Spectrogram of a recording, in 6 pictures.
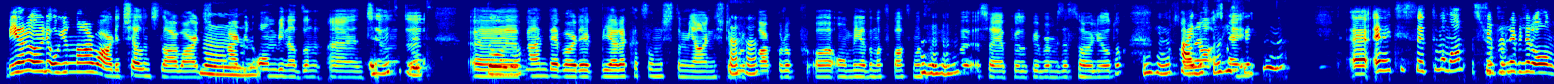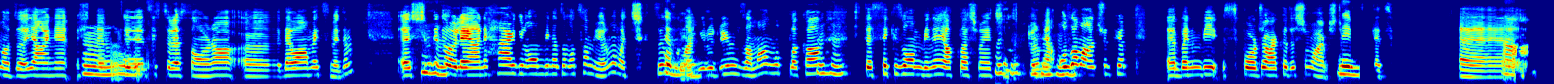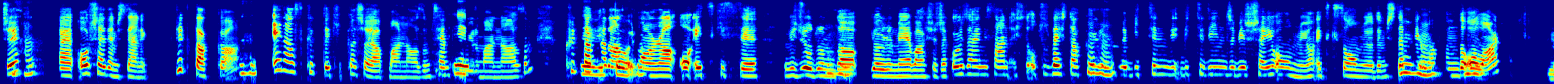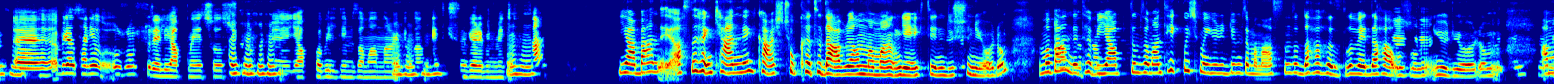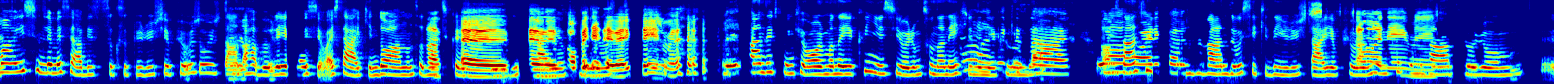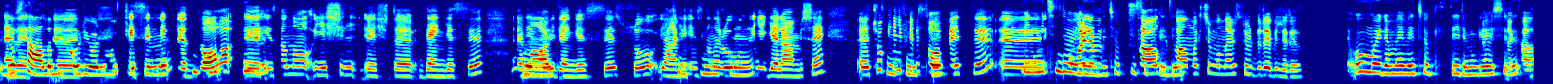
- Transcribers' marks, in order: in English: "challenge'lar"; distorted speech; tapping; in English: "challenge'ı"; other noise; chuckle; other background noise; unintelligible speech; unintelligible speech; chuckle
- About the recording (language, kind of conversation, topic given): Turkish, unstructured, Sağlıklı kalmak için her gün edinilmesi gereken en önemli alışkanlık nedir?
